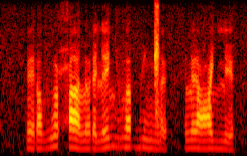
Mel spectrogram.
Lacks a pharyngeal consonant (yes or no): no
